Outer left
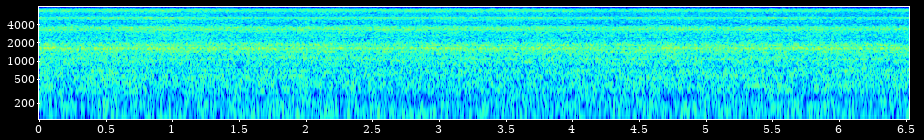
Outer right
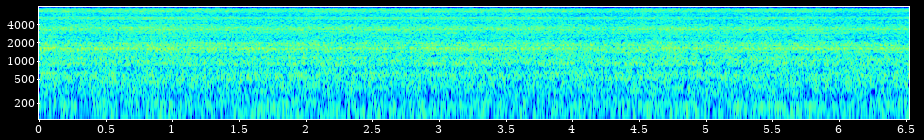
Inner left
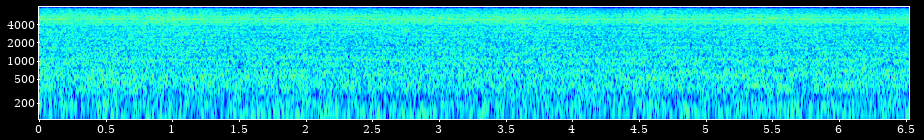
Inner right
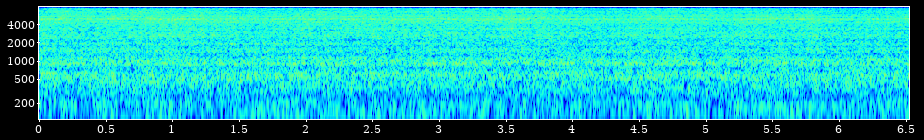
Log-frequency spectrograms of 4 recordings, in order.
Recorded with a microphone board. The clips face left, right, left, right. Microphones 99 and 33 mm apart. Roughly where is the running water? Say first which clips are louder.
Outer right 1 dB, inner right 2 dB; right.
